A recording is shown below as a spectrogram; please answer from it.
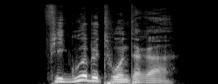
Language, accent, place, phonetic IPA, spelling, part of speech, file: German, Germany, Berlin, [fiˈɡuːɐ̯bəˌtoːntəʁɐ], figurbetonterer, adjective, De-figurbetonterer.ogg
- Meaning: inflection of figurbetont: 1. strong/mixed nominative masculine singular comparative degree 2. strong genitive/dative feminine singular comparative degree 3. strong genitive plural comparative degree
